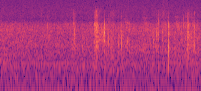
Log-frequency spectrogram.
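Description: Steady background hiss with a faint steady hum, and scattered small clicks and ticks through the second half.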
